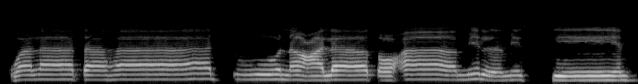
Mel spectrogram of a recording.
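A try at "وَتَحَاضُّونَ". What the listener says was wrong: Kurang, itu lazim, mad lazimnya kurang. Lazim musaqqal kalimi. Wala tahaduna ya.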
